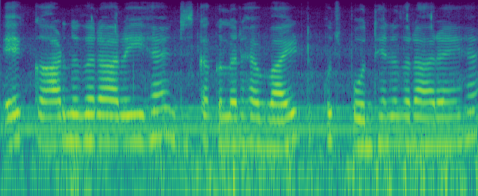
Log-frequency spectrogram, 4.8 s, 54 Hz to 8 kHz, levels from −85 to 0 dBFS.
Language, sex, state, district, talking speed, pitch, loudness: Hindi, female, Haryana, Rohtak, 200 wpm, 185 Hz, -16 LUFS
